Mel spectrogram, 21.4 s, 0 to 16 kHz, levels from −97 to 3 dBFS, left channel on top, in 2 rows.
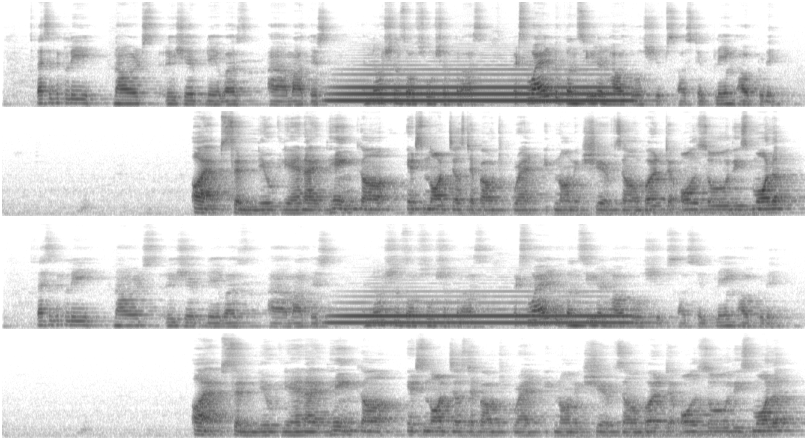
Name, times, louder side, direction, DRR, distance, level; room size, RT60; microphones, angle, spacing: voice 1, 0.5-1.2 1.5-3.2 3.5-4.3 4.8-6.4 6.8-10.3, left 5 dB, 90° left, 6 dB, 0.6 m, -36 dB
Brass instrument, 4.3-8.6, left 4 dB, 45° left, 0.8 m, -28 dB
voice 2, 13.2-15.8 16.1-17.8 18.1-21.0, left 3 dB, 70° left, 2 dB, 1.8 m, -33 dB
8.4 x 6.7 x 6.1 m, 1.0 s
head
